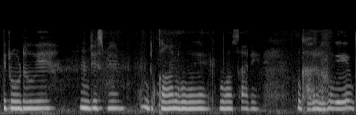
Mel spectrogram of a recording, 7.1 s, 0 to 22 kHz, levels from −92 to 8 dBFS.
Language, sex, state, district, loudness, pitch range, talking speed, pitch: Hindi, female, Uttar Pradesh, Ghazipur, -30 LUFS, 230-245 Hz, 90 wpm, 240 Hz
